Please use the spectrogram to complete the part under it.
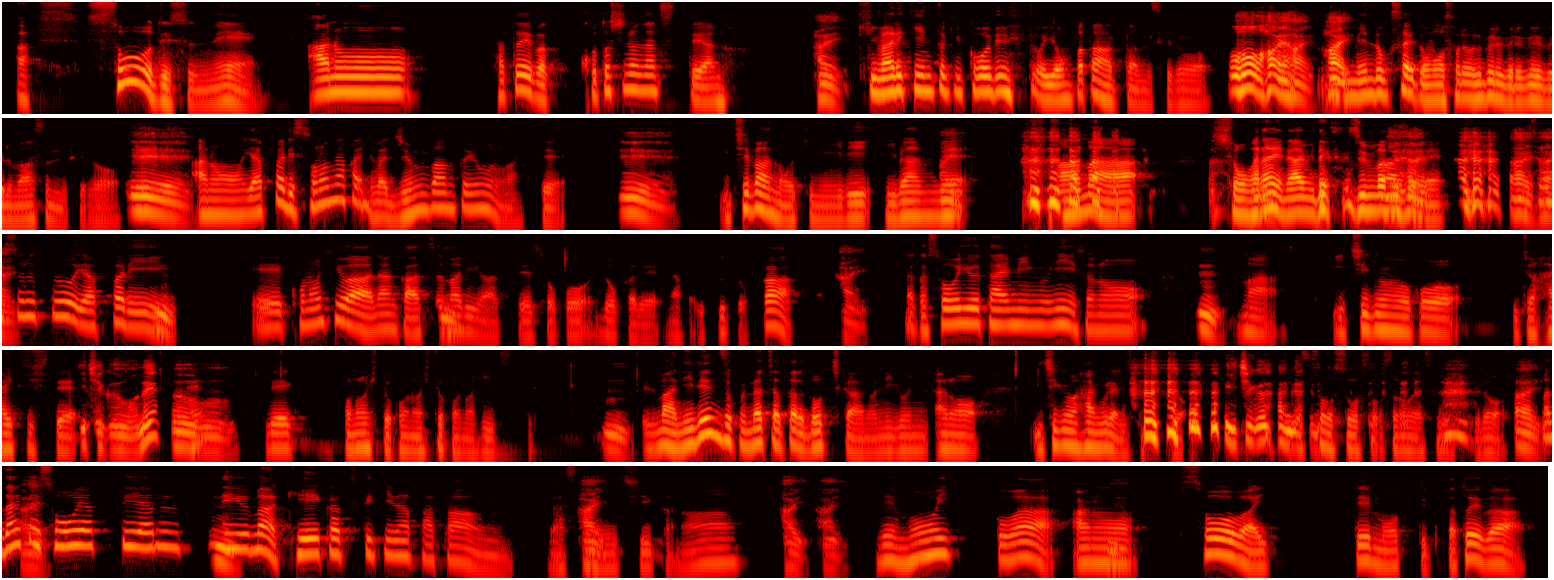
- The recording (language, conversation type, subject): Japanese, podcast, 服で気分を変えるコツってある？
- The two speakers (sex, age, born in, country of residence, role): male, 50-54, Japan, Japan, host; male, 60-64, Japan, Japan, guest
- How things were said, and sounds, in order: tapping; laugh; laugh; other noise; laugh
